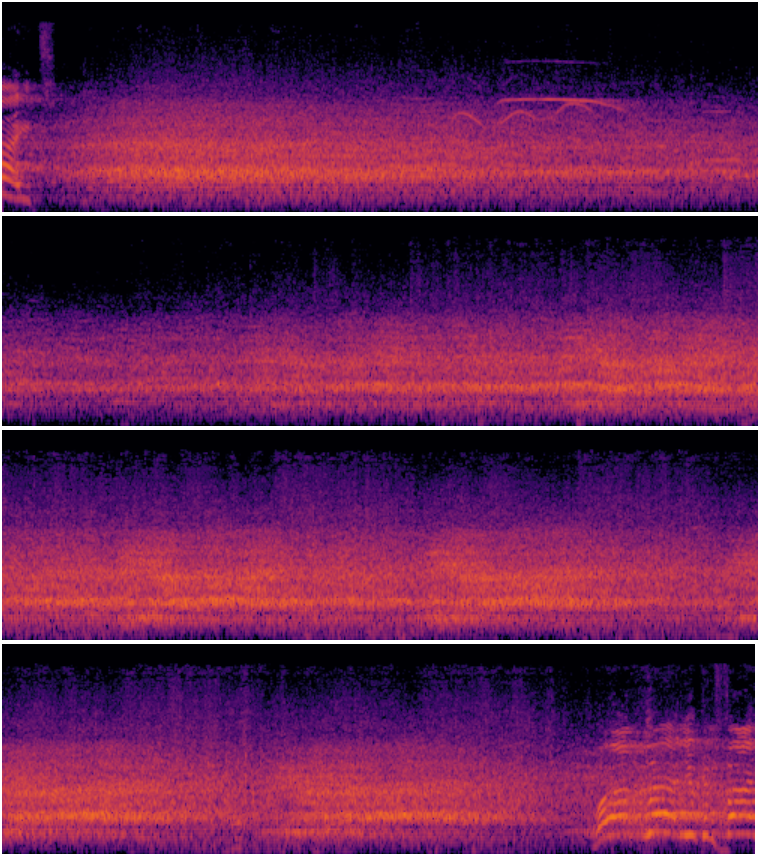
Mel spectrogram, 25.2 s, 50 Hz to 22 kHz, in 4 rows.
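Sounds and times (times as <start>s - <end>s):
large audience at a live performance shouting, cheering and chattering: 0.0s - 25.0s
speech: 0.1s - 0.4s
sharp whistles: 3.7s - 5.4s.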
